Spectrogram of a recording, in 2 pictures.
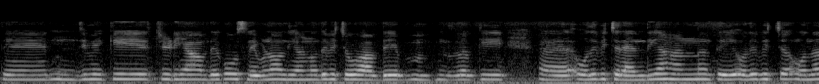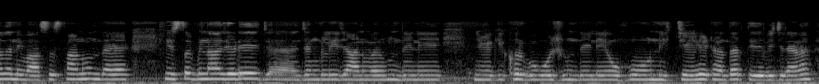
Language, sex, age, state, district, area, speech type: Punjabi, female, 30-45, Punjab, Bathinda, urban, spontaneous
